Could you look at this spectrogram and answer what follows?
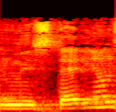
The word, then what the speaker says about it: mysterion: Ese mysterion se escribe con la y que se pronuncia como la I francesa, entonces mysterion se volvió sacramentum.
